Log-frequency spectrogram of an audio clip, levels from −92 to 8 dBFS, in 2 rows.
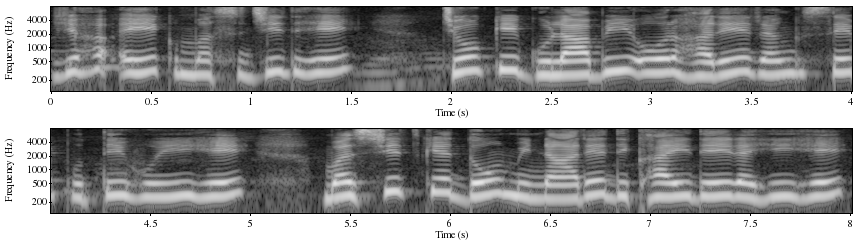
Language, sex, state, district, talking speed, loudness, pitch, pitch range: Hindi, female, Uttarakhand, Uttarkashi, 165 wpm, -15 LUFS, 270 Hz, 260-295 Hz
